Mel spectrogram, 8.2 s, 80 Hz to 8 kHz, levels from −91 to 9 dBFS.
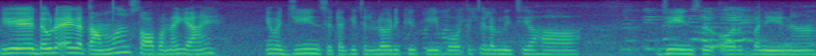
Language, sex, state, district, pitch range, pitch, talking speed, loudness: Garhwali, female, Uttarakhand, Tehri Garhwal, 195-220 Hz, 205 Hz, 175 wpm, -17 LUFS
